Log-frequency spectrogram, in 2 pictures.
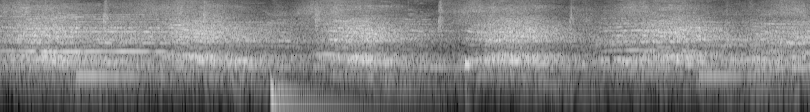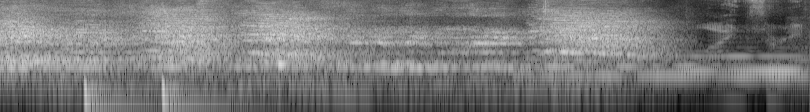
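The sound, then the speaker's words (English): A loud protest crowd at the Wisconsin state capitol chants in steady rhythmic bursts, many voices rising and falling together, with a few deep booming thumps breaking through the din. “After two days of protests at the Wisconsin state capitol.”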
